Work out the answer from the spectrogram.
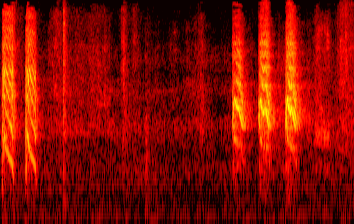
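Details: Harsh, high screeches from an Indian ringneck parakeet: two quick squawks, a pause with faint chatter, then three more loud strident notes.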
